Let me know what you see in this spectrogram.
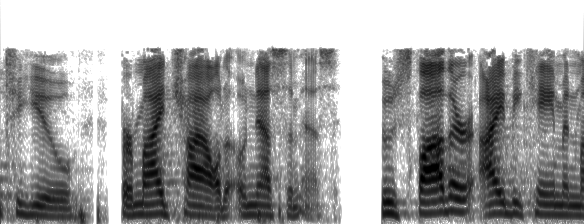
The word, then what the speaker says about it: Onesimus: This is Paul's plea for Onesimus. I always used to call him Onesimus. It's Onesimus. O-N-E-S-I-M-U-S. Onesimus, okay?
